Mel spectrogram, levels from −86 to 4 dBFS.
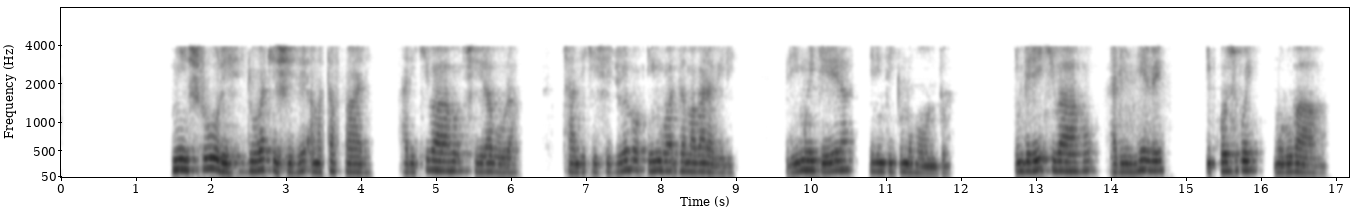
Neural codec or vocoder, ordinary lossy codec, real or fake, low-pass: none; AAC, 16 kbps; real; 7.2 kHz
